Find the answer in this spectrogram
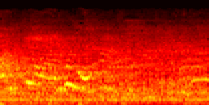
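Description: Background chatter of many children's voices calling and talking over one another in a large indoor hall, with a steady low hum underneath.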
